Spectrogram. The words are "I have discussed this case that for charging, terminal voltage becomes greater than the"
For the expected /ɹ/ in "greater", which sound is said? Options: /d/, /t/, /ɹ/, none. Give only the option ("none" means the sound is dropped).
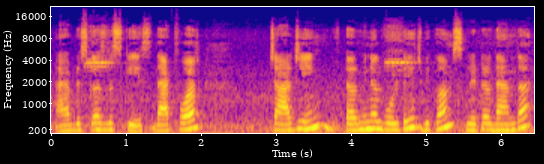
/ɹ/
